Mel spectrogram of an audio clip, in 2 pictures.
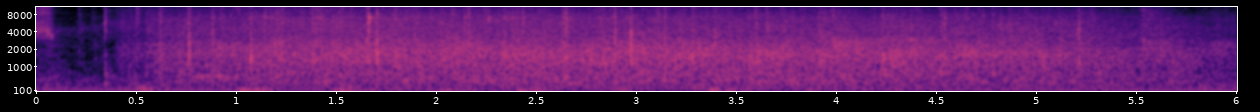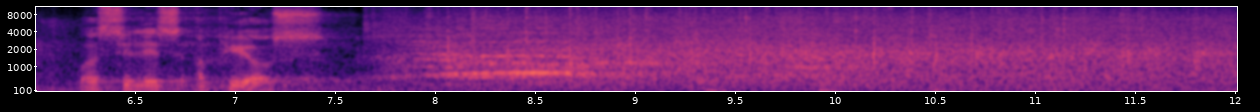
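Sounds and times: audience applauding: 0:00.3 - 0:06.2, 0:07.7 - 0:12.0.

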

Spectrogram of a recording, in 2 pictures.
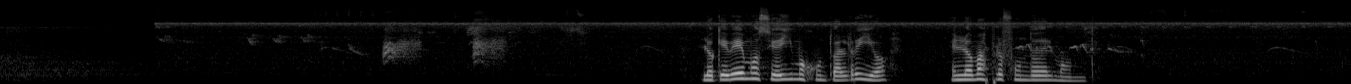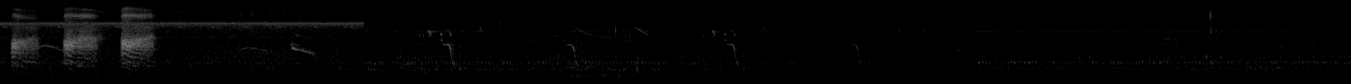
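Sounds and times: high insect trill: 0:00.0 - 0:27.0
short harsh calls: 0:13.6 - 0:15.1.

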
